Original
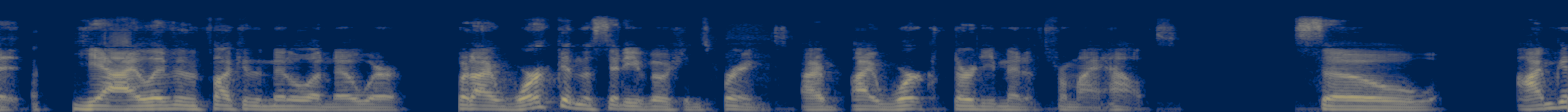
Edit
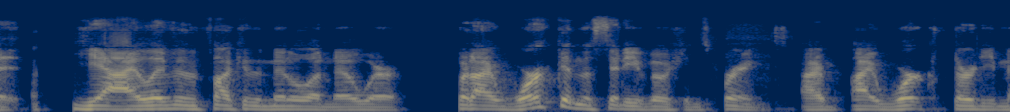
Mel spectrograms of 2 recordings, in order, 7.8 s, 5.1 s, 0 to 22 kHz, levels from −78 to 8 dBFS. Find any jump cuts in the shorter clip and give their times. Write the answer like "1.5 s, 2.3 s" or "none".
none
